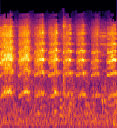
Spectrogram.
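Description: Peregrine falcon chick repeatedly calling while held in the hand, a rapid series of short, high-pitched calls at about three a second.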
